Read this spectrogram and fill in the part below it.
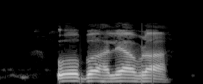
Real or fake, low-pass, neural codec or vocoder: real; 7.2 kHz; none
